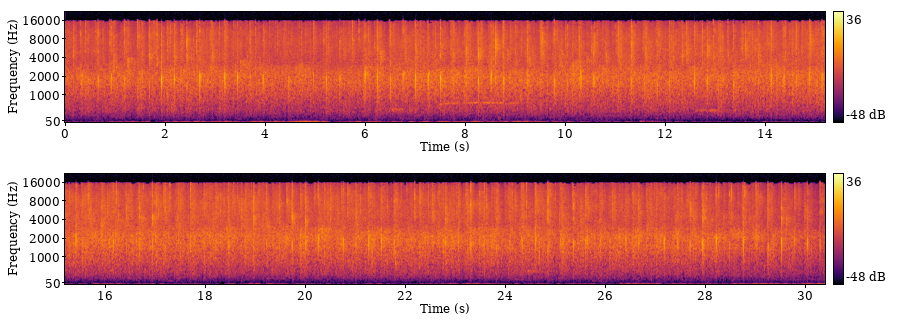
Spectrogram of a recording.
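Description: Audience applauding steadily, a dense mass of hand claps with sharper individual claps standing out.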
